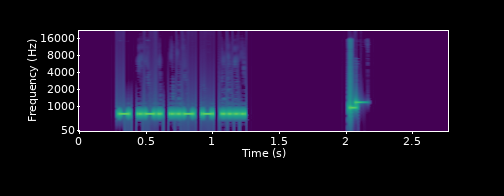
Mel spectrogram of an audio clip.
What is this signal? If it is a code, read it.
Morse code, heard as a keyed tone, about 51 wpm, 700 Hz. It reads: TRUTH
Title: Sentences from Top 800 Words - New Word Drill - 50wpm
